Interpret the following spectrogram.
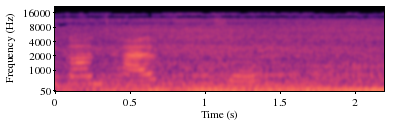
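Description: Steady low rumble of street traffic, with a few words of a voice at the start.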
